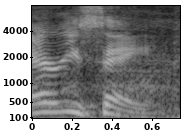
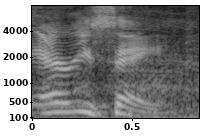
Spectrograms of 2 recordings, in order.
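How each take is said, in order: First: The name is said with three syllables. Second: The name is said with three syllables.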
